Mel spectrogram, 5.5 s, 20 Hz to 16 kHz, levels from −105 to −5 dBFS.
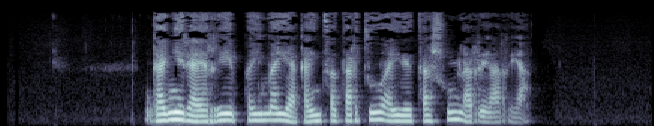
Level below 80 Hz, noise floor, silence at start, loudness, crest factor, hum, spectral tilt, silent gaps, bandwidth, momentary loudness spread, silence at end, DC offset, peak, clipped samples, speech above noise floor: -74 dBFS; -77 dBFS; 1.25 s; -23 LUFS; 20 dB; none; -6.5 dB/octave; none; 11.5 kHz; 16 LU; 1.05 s; under 0.1%; -4 dBFS; under 0.1%; 54 dB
